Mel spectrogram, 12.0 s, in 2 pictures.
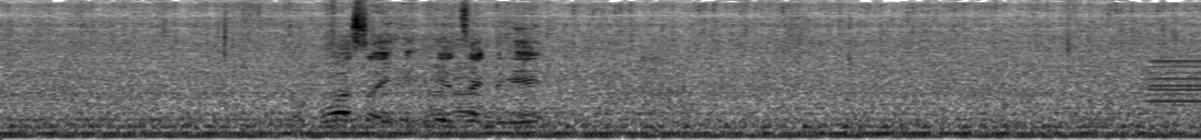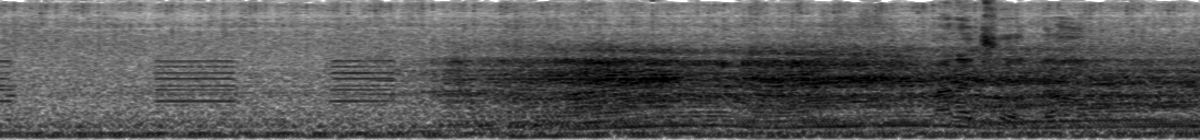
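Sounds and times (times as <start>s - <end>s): vehicle engines idling: 0.0s - 12.0s
engine revving: 7.7s - 12.0s.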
